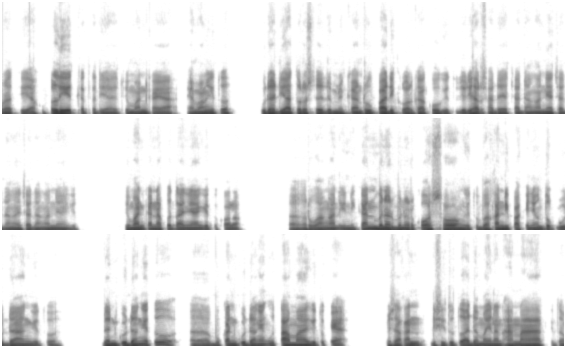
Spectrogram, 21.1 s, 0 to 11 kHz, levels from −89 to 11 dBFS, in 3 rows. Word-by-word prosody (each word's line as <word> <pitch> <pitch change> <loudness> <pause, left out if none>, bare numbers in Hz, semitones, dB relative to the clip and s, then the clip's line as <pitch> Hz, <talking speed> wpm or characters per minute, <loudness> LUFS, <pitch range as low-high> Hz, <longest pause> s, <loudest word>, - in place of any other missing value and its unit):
berarti 115 0 -1
aku 110 +1 -9
pelit," 140 +2 +6
kata 105 -4 -9
dia, 100 -1 -2
"cuman 115 +8 0
kayak, 110 0 -4 0.2
emang 125 +8 +1
itu 160 +3 -1 0.4
udah 120 -2 +3
diatur 115 +1 +3
sedemikian 110 -2 0
rupa 140 +3 +3
di 130 - +3
keluargaku," 120 +1 -1
gitu, 110 - -7
"jadi 115 +5 +1
harus 125 - -11
ada 105 0 -1
ya 105 - -1
cadangannya, 100 +4 -1
cadangannya, 110 +2 -2
cadangannya," 105 +1 -1 0.2
git - - -22 0.6
cuman, 135 +6 +3
kan 175 -2 +1
aku 165 +2 -2
tanya, 125 -4 0
gitu, 110 -1 -5
kalau, 110 0 -4 0.6
eee, 110 -1 -4
ruangan 110 0 -1
ini 115 +4 -2
kan, 190 +4 +3
benar-benar 130 -7 +4
kosong, 130 -1 +2
gitu, 115 -2 -2
bahkan 110 +8 +2
dipakainya 120 -4 0
untuk 150 -2 -2
gudang, 125 -1 0
gitu. 110 -3 -6 0.6
Dan 130 0 +4
gudangnya 130 0 +2
tuh, 205 +1 -1 0.2
eee, 120 0 -4
bukan 125 +1 0
gudang 130 -1 +1
yang 125 +1 -1
utama, 170 +4 +4
gitu. 135 -3 -1
Kayak, 110 -5 -3 0.5
misalkan, 135 +6 -1
di 115 - -6
situ 130 +2 -4
tuh 155 - -3
ada 135 - 0
mainan 120 +1 +1
anak 120 +2 +1
gitu, 115 0 -6
120 Hz, 170 wpm, -22 LUFS, 110-130 Hz, 0.6 s, pelit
